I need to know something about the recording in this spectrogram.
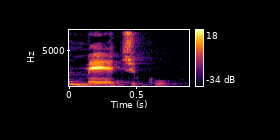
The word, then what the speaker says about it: médico: Então, observe a palavra médico. Pronuncie. Ao pronunciar a palavra médico, vocês vão observar que o mé é a sílaba tônica.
